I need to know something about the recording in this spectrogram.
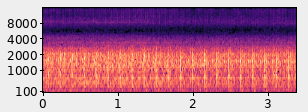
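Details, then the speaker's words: BMW E39 with M54 engine at idle: sharp, even knock about three times a second over steady idle; owner suspects around cylinder three, checking by disconnecting cylinders one by one; oil also seeping from valve cover. "Стук откуда-то от третьего цилиндра, что ли, блядь."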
